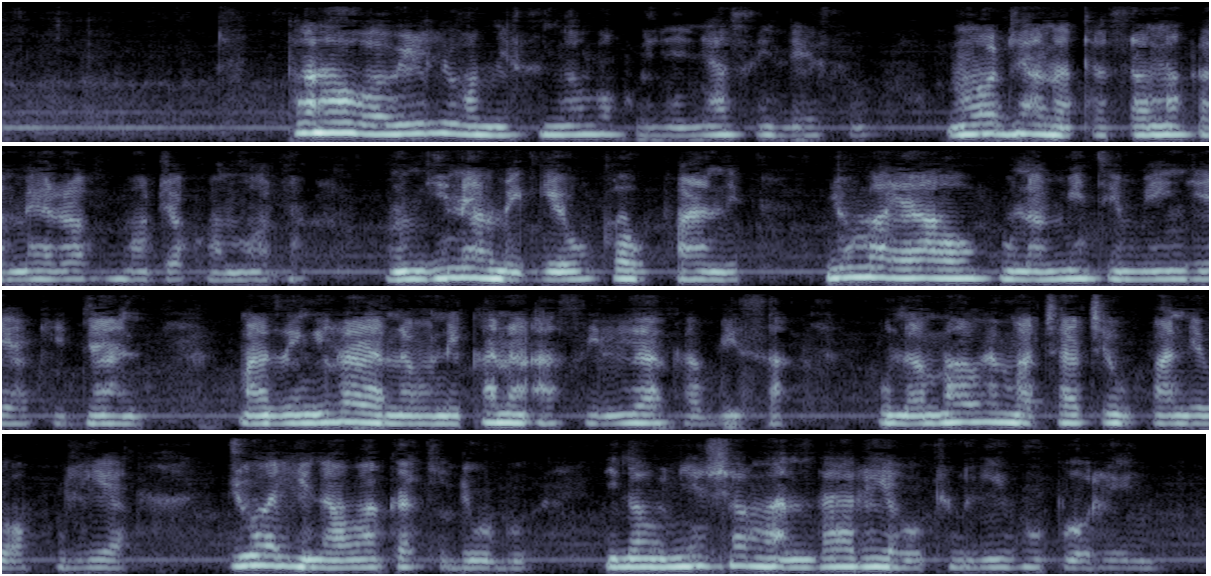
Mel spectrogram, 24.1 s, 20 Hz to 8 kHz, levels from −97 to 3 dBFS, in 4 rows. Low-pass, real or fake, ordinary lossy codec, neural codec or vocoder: 7.2 kHz; fake; MP3, 48 kbps; codec, 24 kHz, 3 kbps, HILCodec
